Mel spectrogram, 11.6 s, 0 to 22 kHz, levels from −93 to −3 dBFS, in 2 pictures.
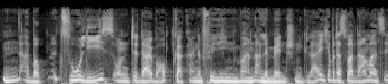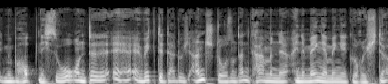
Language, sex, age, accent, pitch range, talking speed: German, male, 60-79, German, 145-195 Hz, 175 wpm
